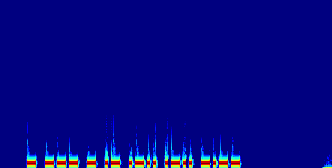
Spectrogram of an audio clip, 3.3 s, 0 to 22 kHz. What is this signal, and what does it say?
Morse code, heard as a keyed tone, about 40 wpm, 700 Hz. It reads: TOTALLY
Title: Sentences from Top 1600 Words - New Word Drill Alt - 40wpm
